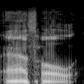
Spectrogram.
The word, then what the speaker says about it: Athol: There's a town up here called Athol. A-T-H-O-L. If you pronounce it quickly, it sounds like yeah. Yeah, like asshole.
